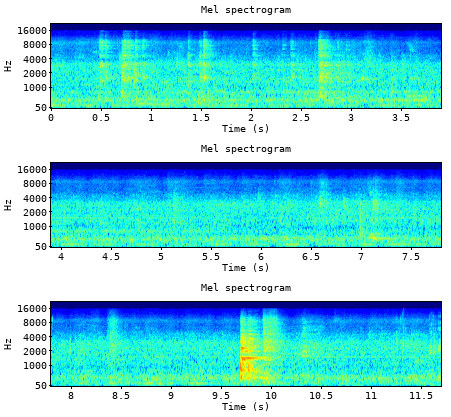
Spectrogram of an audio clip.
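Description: A spoon stirs sliced okra sabzi with fried onion in a pan, producing faint scraping and a low sizzle, with a sharp clink of metal near the end.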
